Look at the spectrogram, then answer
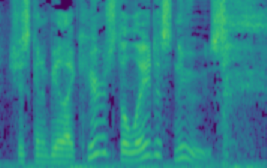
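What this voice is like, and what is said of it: Mock newscaster voice. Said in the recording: “was that an impersonation? ... Of himself, yeah. ... That was my news impersonation”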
